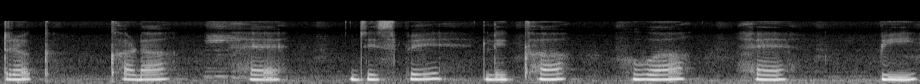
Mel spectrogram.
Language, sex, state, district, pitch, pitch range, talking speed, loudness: Hindi, female, Haryana, Charkhi Dadri, 225 Hz, 220-235 Hz, 60 wpm, -14 LUFS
